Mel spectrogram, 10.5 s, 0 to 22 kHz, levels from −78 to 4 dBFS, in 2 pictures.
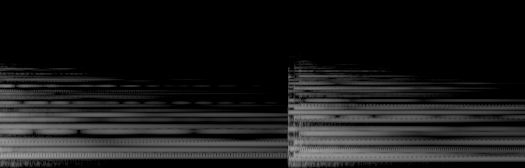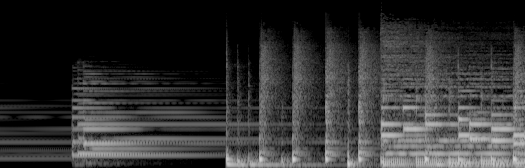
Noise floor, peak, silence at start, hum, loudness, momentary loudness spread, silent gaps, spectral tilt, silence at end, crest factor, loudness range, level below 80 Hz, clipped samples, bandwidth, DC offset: -49 dBFS; -4 dBFS; 0 s; none; -23 LUFS; 25 LU; none; -6 dB/octave; 0 s; 20 dB; 13 LU; -40 dBFS; under 0.1%; 14.5 kHz; under 0.1%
